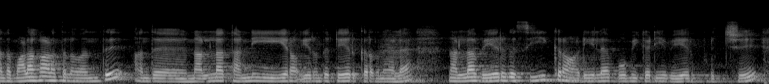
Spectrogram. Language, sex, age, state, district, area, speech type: Tamil, female, 45-60, Tamil Nadu, Tiruppur, rural, spontaneous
